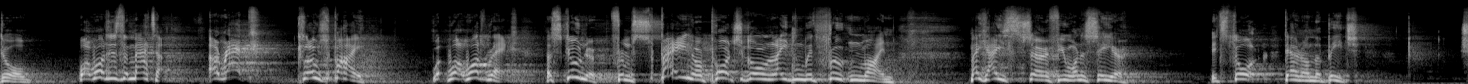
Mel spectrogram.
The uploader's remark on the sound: This event was recorded on 11 July 2023 as part of Sotheby’s Book Week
